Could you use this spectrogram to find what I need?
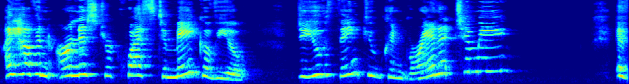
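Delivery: a lightly voiced stately dragon lord; Dragon King. Dragon King speaks to Hidesato.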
